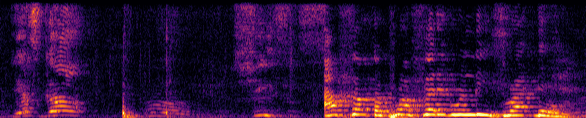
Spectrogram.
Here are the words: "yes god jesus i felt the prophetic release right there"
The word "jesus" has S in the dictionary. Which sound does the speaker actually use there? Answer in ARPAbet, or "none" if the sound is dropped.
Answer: none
